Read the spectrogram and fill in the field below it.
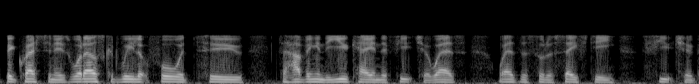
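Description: Nothing here counts as a fault: the speech comes through a G.726 ADPCM link at 32 kbit/s, with the top end stopping around 3.8 kHz as you'd expect for a telephone path, and only the light graininess that codec normally leaves behind.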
